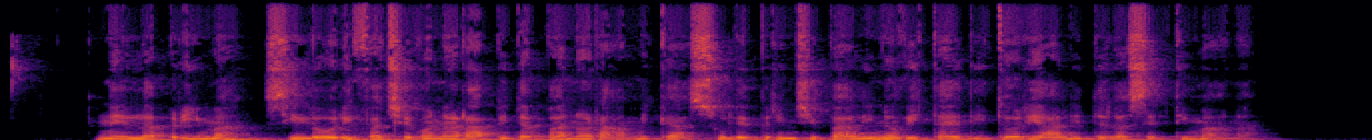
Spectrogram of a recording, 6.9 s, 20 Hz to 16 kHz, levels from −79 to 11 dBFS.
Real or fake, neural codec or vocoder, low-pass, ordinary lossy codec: real; none; 14.4 kHz; Opus, 32 kbps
